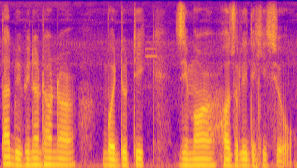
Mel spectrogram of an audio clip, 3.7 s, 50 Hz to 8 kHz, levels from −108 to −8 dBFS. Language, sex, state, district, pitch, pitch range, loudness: Assamese, male, Assam, Hailakandi, 110 Hz, 105-110 Hz, -19 LUFS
